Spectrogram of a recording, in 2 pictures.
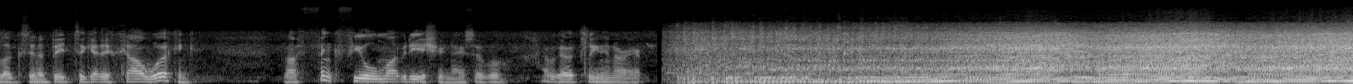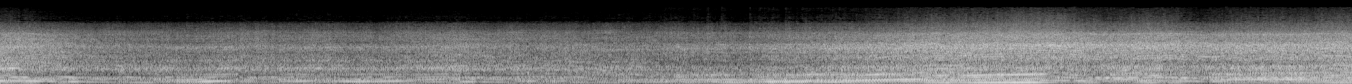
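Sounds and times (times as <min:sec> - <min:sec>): small engine running and revving: 0:06.8 - 0:27.0.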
